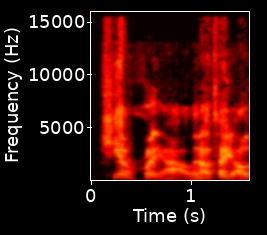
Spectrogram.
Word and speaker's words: Kir Royale: Called Kir Royale. It's spelled K-I-R Royale.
